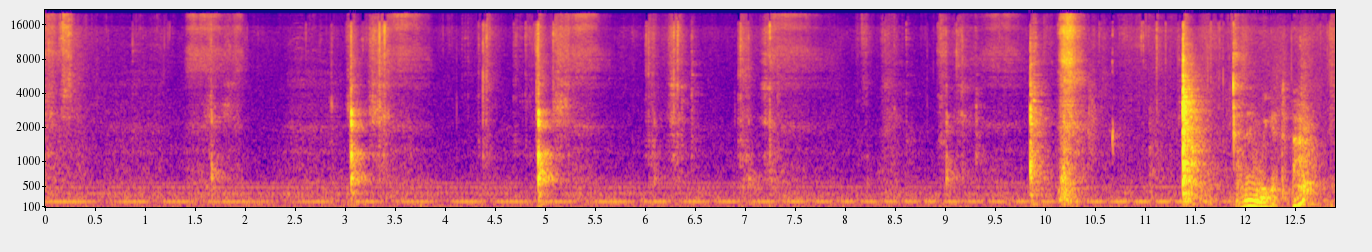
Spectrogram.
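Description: Knife cutting vegetable pith into strips and small squares on a board, scattered sharp chops and taps with irregular spacing, moderately close, under occasional talking.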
